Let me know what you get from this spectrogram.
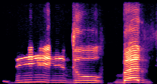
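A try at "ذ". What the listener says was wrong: Ah, kan ternyata terlalu banyak nyentuhnya itu. Coba diulang. Bal, ya. Za, zi, lu, bal. Ada aliran nafas yang ikut. Bal.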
